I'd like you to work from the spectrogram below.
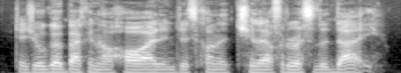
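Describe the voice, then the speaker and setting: On a very clean recording with a silent background, a man speaks quietly. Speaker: reptile keeper and wildlife YouTuber. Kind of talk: tutorial.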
